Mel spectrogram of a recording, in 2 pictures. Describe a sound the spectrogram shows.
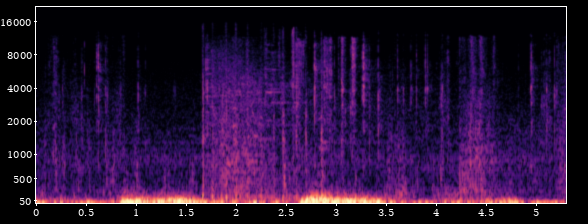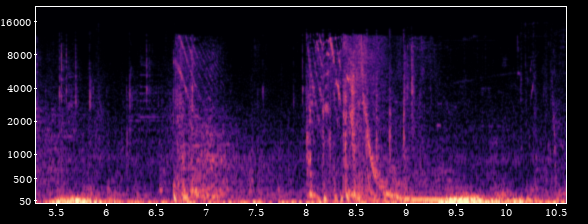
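Gunshots crack and strike a wooden wall in quick bursts.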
